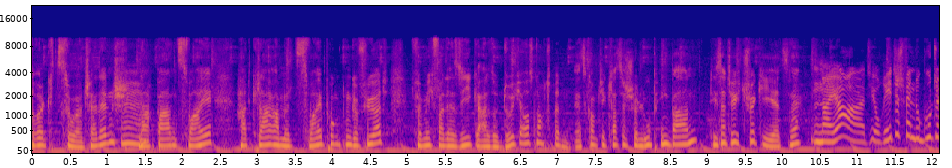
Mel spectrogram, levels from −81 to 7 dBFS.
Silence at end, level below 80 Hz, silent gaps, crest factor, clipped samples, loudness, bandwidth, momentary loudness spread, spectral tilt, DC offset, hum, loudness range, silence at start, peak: 0 s; -36 dBFS; none; 16 dB; under 0.1%; -24 LUFS; 10.5 kHz; 6 LU; -5.5 dB/octave; under 0.1%; none; 2 LU; 0 s; -8 dBFS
